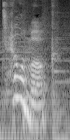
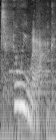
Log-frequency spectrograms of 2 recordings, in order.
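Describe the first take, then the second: First: The word ends with a 'mook' sound. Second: The word ends with a 'mac' sound. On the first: This is the standard name of the cheese. "Tillamook is the cheese" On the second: This is the family's own way of saying it. "my grandma loves to pronounce it as Tillymac"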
